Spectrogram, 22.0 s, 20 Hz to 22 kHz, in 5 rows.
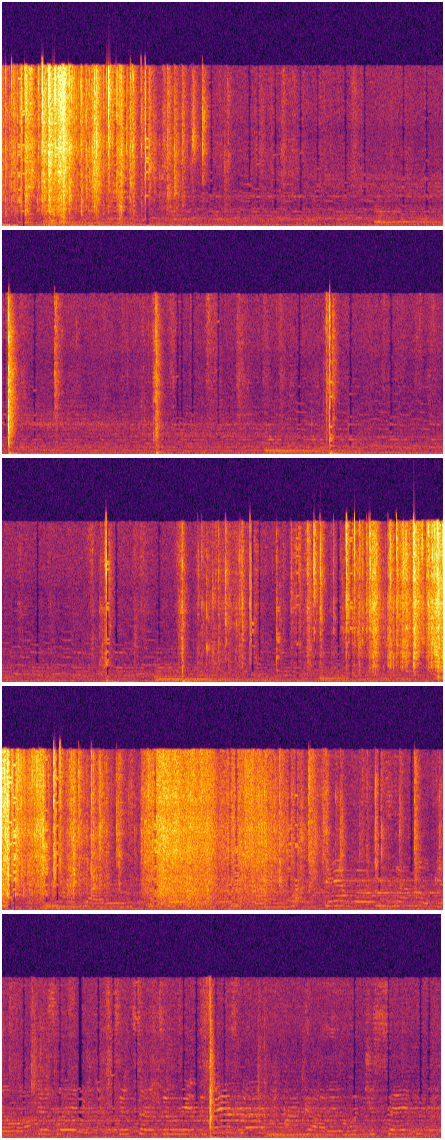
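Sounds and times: plastic wrapper tearing and crinkling: 0:00.0 - 0:02.2, 0:10.8 - 0:17.3
background music: 0:00.0 - 0:22.0.

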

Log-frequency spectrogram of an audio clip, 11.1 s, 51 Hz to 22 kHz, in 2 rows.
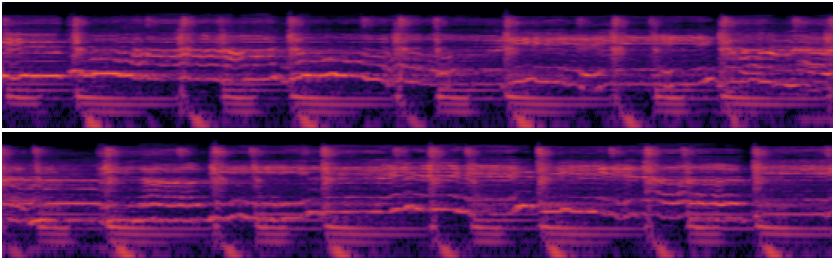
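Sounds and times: keyboard and bass line: 0:00.0 - 0:11.0
person singing: 0:00.0 - 0:11.0.

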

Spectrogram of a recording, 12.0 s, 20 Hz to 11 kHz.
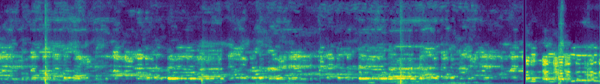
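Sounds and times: electronic song from toy speaker: 0:00.0 - 0:12.0.

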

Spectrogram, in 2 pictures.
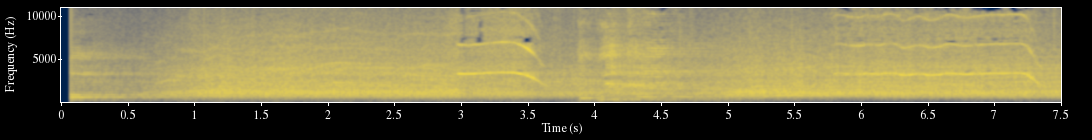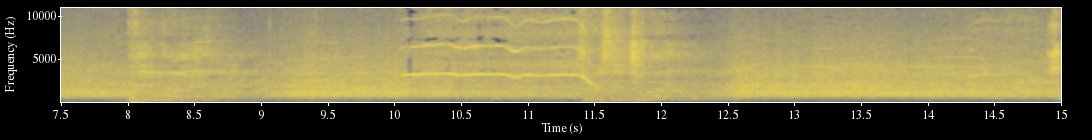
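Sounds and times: arena crowd cheering: 0:00.1 - 0:15.0
shrill whistles: 0:02.9 - 0:03.7, 0:05.8 - 0:07.4, 0:10.0 - 0:11.5, 0:14.2 - 0:15.0.

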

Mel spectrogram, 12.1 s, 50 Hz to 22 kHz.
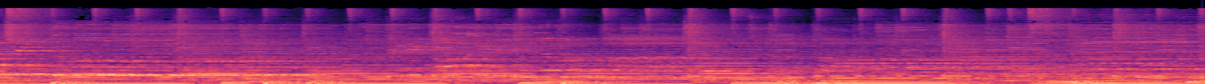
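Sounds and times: instrumental accompaniment with bass: 0:00.0 - 0:12.0
woman singing gospel song: 0:00.0 - 0:12.0.

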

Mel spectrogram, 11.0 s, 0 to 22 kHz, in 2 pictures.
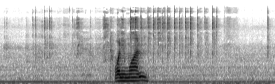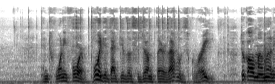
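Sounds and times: marker scribbling on paper: 0:01.4 - 0:04.7, 0:06.9 - 0:09.2.

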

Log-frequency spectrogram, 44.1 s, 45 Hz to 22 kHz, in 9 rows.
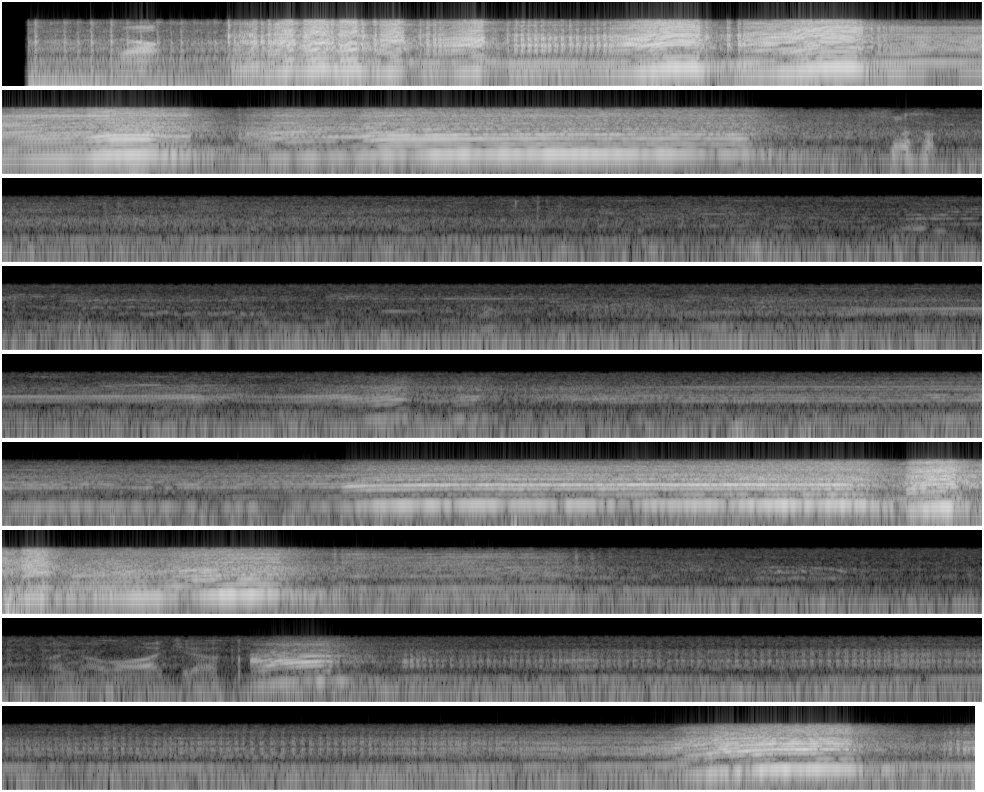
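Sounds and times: scooter engine revving high: 0:00.2 - 0:13.2, 0:18.6 - 0:44.0.

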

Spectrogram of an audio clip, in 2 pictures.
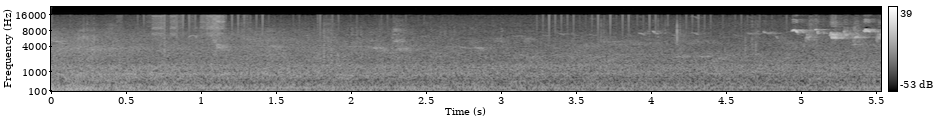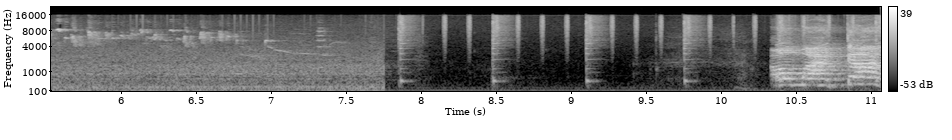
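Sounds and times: small birds chirping: 0:00.0 - 0:10.3.

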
